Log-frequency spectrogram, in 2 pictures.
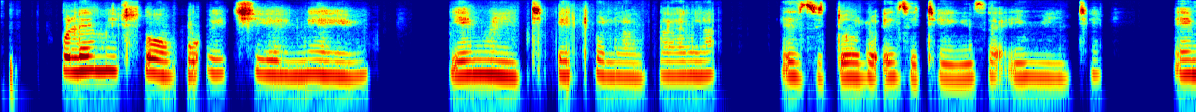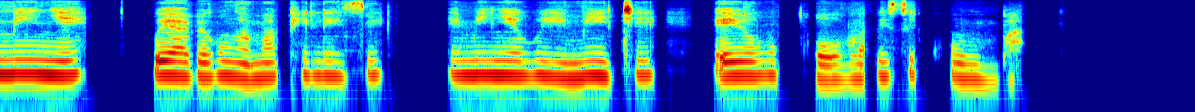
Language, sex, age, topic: North Ndebele, male, 50+, health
